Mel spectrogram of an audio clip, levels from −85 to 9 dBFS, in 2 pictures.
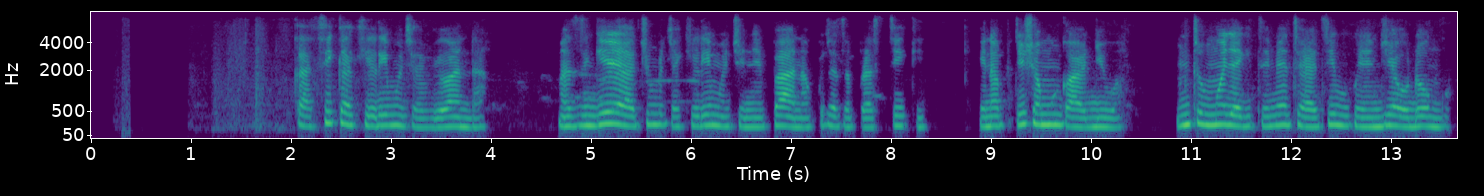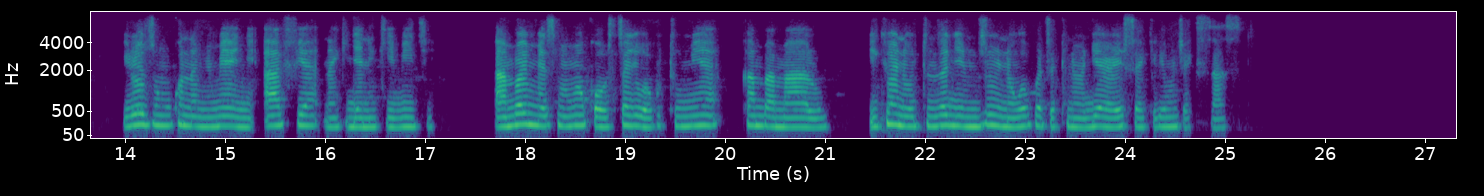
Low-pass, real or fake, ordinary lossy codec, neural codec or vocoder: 7.2 kHz; real; Opus, 16 kbps; none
